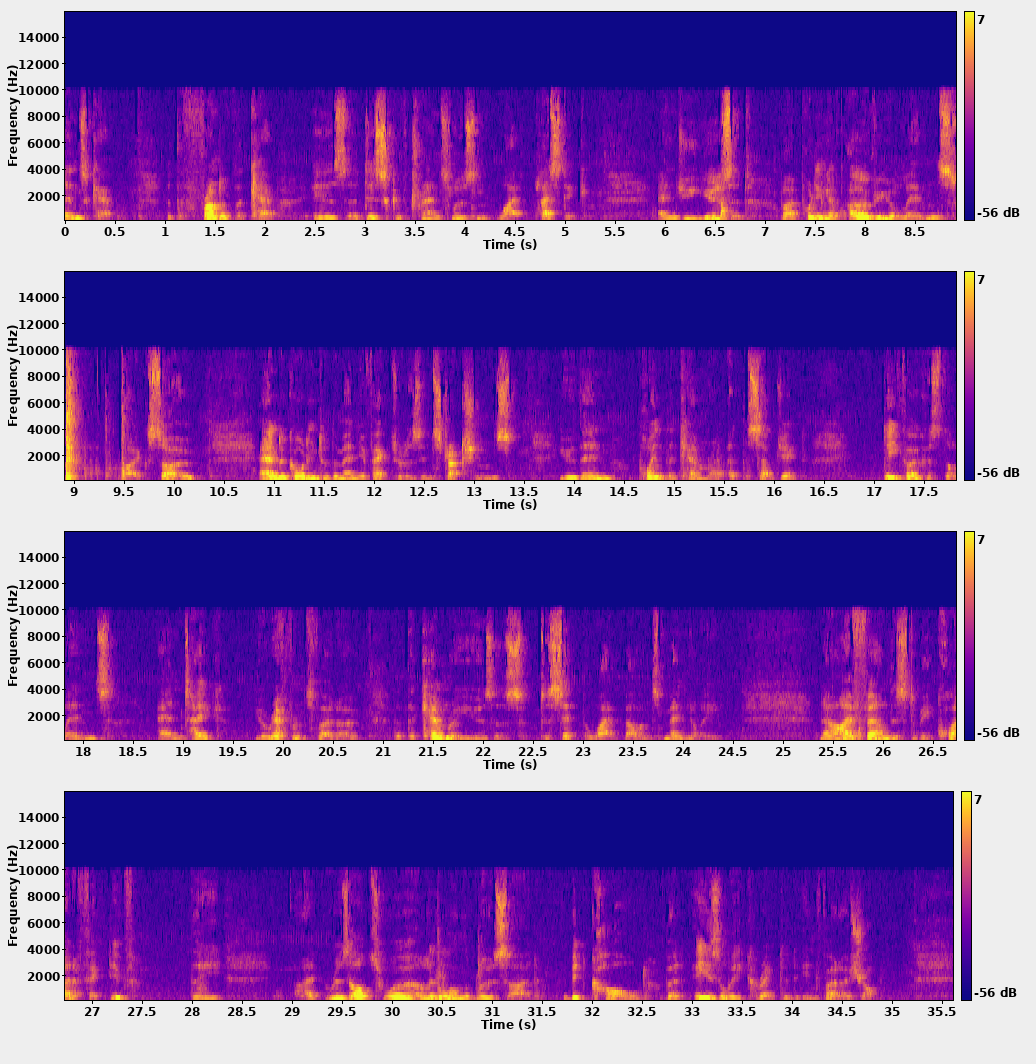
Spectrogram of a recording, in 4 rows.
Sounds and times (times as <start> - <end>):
Speech: 0.0 - 5.3, 5.9 - 16.3, 17.1 - 24.4, 25.4 - 28.4, 29.0 - 34.9.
